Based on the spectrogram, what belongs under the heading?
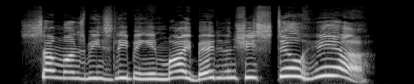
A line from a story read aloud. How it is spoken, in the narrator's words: the baby bear cried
